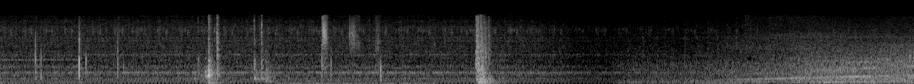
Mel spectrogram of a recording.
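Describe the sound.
A car setting off with a newly licensed driver after a passenger gets in: several sharp clicks and knocks, including a louder door-like thump, then the engine pulling away with a steadily rising pitch.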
